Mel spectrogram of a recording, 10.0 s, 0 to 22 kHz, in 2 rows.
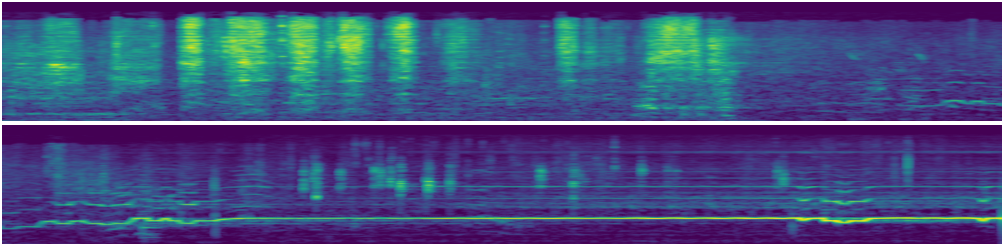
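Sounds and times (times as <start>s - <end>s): flute holding a long note: 4.6s - 10.0s.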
